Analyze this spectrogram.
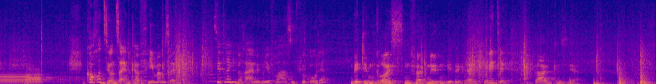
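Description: An older woman answers in a lively voice.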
